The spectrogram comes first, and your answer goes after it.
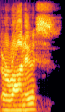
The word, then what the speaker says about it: Uranus: to these neptune and i say uranus that's the greek pronunciation that's the one i use uh then uh these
